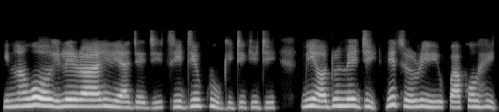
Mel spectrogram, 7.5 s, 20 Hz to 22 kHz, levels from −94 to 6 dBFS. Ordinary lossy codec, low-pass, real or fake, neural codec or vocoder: AAC, 48 kbps; 7.2 kHz; fake; codec, 24 kHz, 0.9 kbps, WavTokenizer, large speech release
